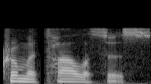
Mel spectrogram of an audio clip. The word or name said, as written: chromatolysis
